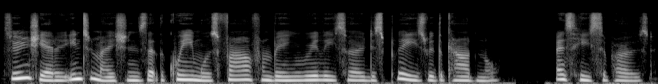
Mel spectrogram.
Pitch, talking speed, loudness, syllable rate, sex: 195 Hz, 180 wpm, -15 LUFS, 5.2 syllables/s, female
